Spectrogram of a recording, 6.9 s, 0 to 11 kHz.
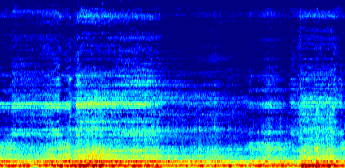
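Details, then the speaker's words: Hovebot S2 electric unicycle powered on: steady, loud, low droning hum, also heard while riding; new problem, sometimes fades during riding then returns. "всем привет такой вопрос присох оверборд с 2 при включении наблюдается шум как бы даже назову скрежет что ли при движении тоже раньше такого не было"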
